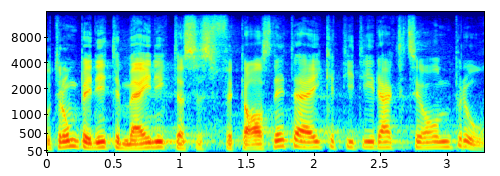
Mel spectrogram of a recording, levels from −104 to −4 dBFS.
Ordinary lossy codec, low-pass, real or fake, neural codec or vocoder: none; 14.4 kHz; real; none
